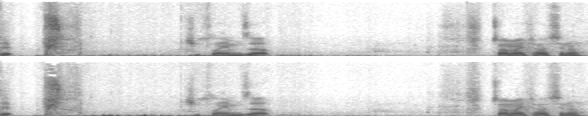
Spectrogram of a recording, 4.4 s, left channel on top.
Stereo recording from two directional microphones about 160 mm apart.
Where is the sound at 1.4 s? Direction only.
40° left (ahead or behind).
